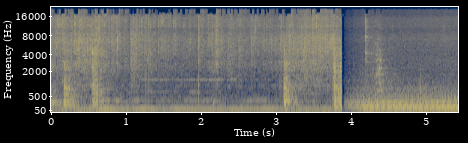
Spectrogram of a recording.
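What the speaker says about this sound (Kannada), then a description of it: "ಇದು ಎಣ್ಣೆಲಿ ಹಾಕಿರೋದು ಡೀಪ್ ಫ್ರೈ ಮಾಡ್ತಾ ಇರೋದು" Fenugreek leaf vadas bubble and crackle in hot oil as they deep fry. The hiss is loud and continuous, with a few clinks of a utensil and a sudden shift midway as the frying sound changes.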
